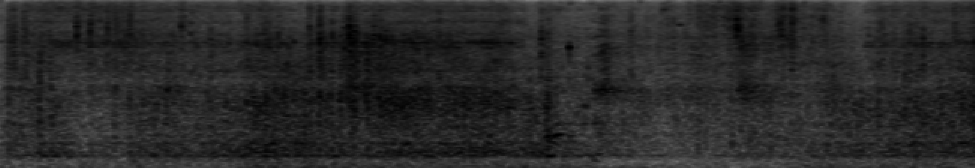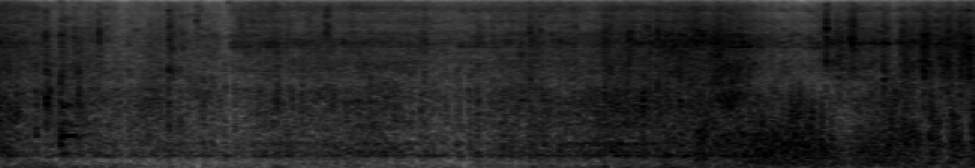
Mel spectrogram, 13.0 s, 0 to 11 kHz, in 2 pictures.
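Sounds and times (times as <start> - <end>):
bike tyres rolling over dirt: 0.0 - 13.0.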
